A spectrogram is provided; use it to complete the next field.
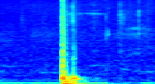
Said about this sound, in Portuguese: Olha as palmas saindo aqui.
